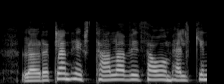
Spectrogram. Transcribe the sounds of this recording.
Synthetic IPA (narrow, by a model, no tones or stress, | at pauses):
lœɣɾɛklanɦejxst̪ʰːaːlavɪðθawʏmhɛlcɪn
